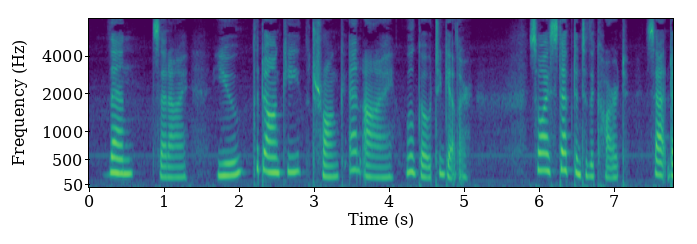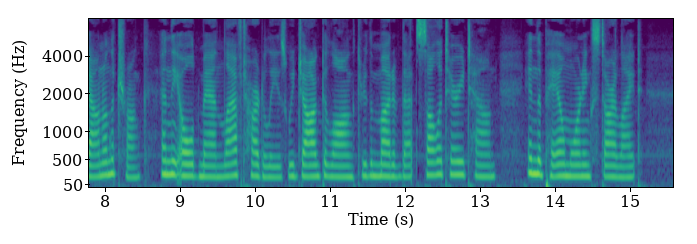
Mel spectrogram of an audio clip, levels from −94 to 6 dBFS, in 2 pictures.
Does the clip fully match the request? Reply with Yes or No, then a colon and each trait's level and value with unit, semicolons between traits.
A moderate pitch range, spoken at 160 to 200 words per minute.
Yes: average, 3.4 semitones; average, 175 wpm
